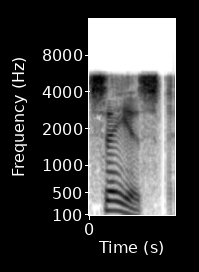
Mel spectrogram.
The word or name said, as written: sayest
